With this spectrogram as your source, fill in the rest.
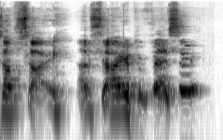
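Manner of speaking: put-on high, tearful voice, starting to cry. Voicing an actor on stage apologizing to the professor: acted crying a little. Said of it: "see her start to cry a little bit".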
